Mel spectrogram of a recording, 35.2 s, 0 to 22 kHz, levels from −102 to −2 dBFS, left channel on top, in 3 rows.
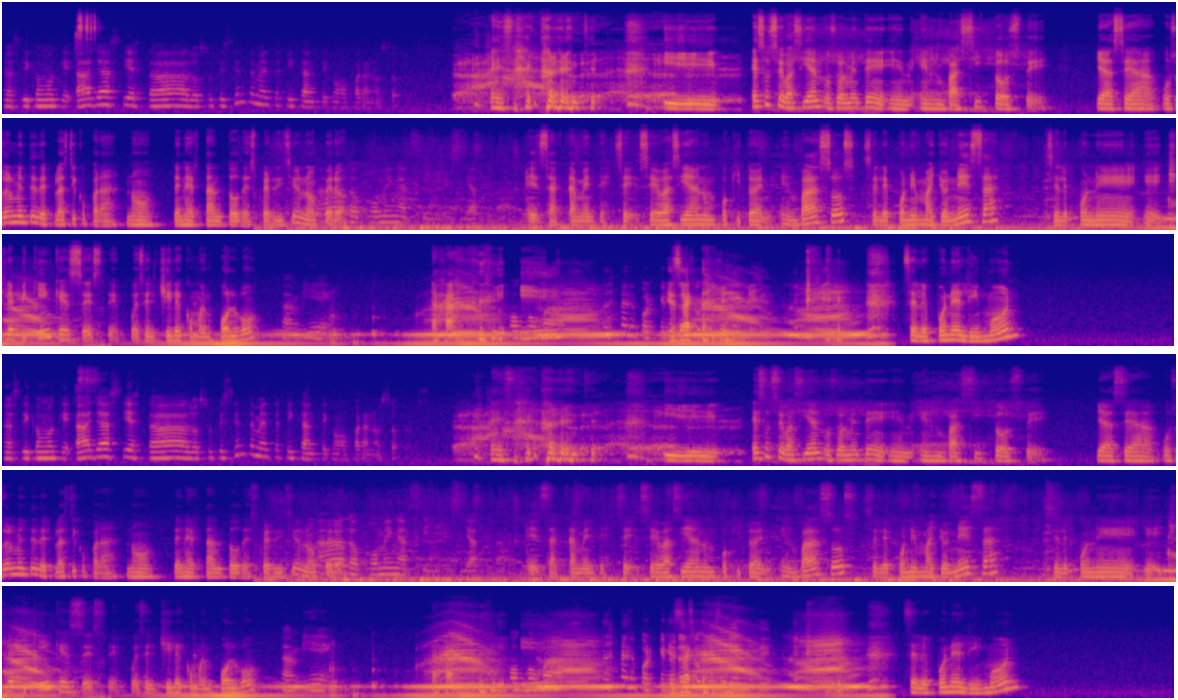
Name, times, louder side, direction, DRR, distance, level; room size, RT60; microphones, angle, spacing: voice 1, 0.0-3.8 4.7-4.8 14.9-16.8 22.1-22.5 26.3-26.9 28.3-31.5, right 3 dB, 40° right, 0.6 m, -46 dB
sound 1, 4.5-10.3, left 2 dB, 85° left, 1.4 m, -48 dB
voice 2, 4.9-5.9 6.2-7.2 7.5-10.4 10.9-12.4 12.6-15.2 17.0-18.9 19.2-21.7 22.2-26.0 27.8-29.1 30.1-30.8 31.5-31.8 32.1-33.7, left 3 dB, 55° left, 0.6 m, -38 dB
sound 2, 14.2-24.5, equal, ahead, 0.6 m, -47 dB
sound 3, 23.0-24.6 24.9-32.3, right 2 dB, 55° right, 1.1 m, -35 dB
7.8 x 3.1 x 5.5 m
head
